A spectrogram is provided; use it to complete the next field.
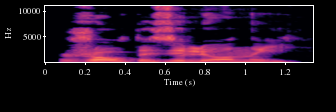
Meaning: lime, yellow-green
- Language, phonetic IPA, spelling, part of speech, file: Russian, [ˌʐoɫtə zʲɪˈlʲɵnɨj], жёлто-зелёный, adjective, Ru-жёлто-зелёный.ogg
